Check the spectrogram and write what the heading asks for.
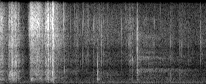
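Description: Scissors snipping through the edge of a padded paper mailer: a few quick cuts in the first half second, then quiet.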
